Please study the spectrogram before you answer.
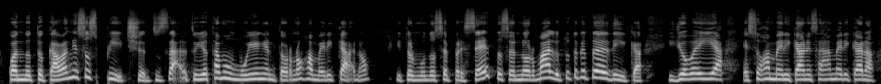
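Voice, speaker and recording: Middle-aged woman, podcast guest, lively narrator who acts out voices; slightly high, dry sound. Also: quick pace, hardly any pauses, no echo. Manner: animated storyteller, acts out voices. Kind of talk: interview conversation.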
